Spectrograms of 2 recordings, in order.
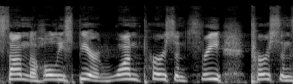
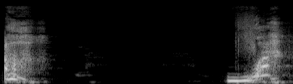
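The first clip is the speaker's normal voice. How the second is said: mock offended "what?"; mock indignant huff. Shown as a demonstration. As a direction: act out an indignant scoff.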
